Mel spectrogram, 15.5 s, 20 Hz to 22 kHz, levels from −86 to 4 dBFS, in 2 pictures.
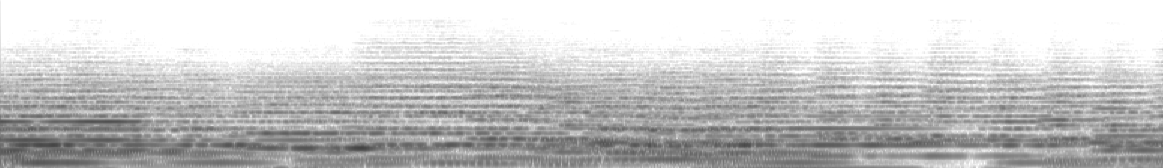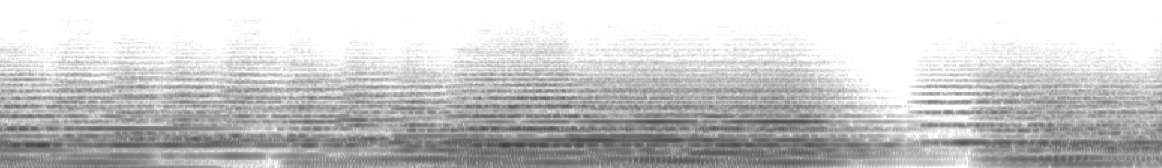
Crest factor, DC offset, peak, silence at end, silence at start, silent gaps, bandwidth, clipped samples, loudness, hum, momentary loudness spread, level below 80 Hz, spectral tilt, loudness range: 16 dB; under 0.1%; -14 dBFS; 0 s; 0 s; none; 14 kHz; under 0.1%; -29 LUFS; none; 9 LU; -56 dBFS; -6.5 dB/octave; 5 LU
